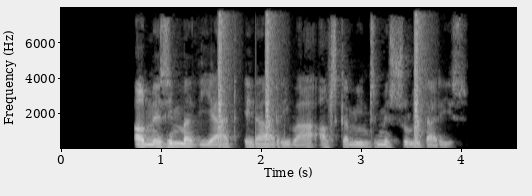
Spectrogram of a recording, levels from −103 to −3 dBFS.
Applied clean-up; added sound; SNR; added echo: none; Clapping; 4 dB; none.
